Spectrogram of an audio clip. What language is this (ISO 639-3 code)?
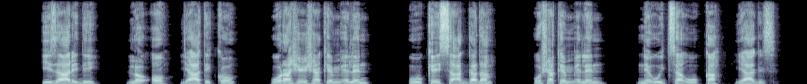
gof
